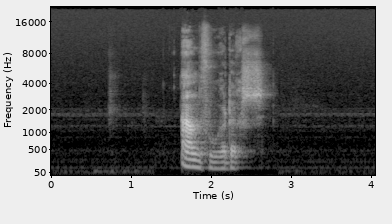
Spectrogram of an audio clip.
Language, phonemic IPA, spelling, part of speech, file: Dutch, /ˈaɱvurdərs/, aanvoerders, noun, Nl-aanvoerders.ogg
- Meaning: plural of aanvoerder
